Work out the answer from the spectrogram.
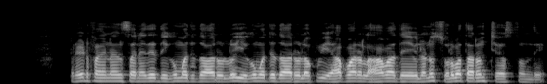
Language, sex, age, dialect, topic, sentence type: Telugu, male, 31-35, Central/Coastal, banking, statement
